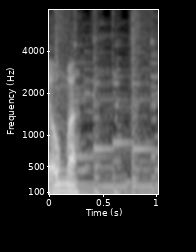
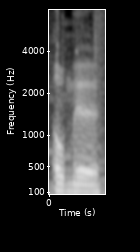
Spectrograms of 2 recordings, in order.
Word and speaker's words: Omer: I thought that said Omar then, like Pikmin. It was Omer. Omer. I don't even know how to pronounce it. O-M-E-R. Omer. I don't know. It's like Homer, but no H.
